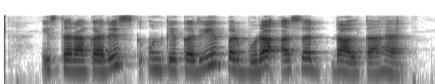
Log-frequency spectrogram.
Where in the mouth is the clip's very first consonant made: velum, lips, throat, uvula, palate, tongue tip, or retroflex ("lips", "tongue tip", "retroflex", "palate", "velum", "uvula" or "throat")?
tongue tip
